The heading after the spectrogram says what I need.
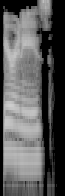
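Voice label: "erinys", British English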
